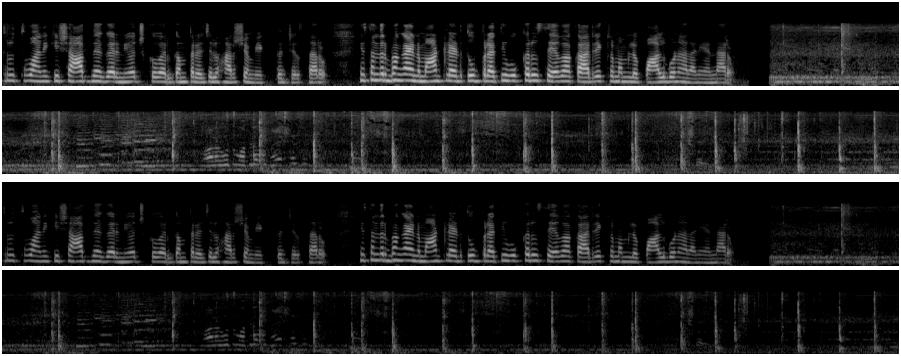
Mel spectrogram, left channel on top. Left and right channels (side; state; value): right; quieter; 10.8 dB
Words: షాద్ నగర్ నియోజకవర్గం ప్రజలు హర్షం వ్యక్తం చేశారు. ఈ సందర్భంగా ఆయన మాట్లాడుతూ ప్రతి ఒక్కరూ సేవా కార్యక్రమంలో పాల్గొనాలని అన్నారు.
